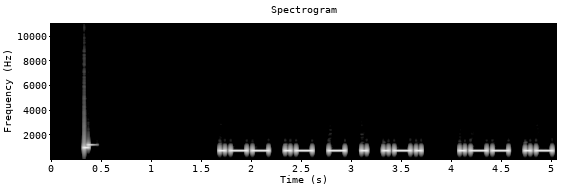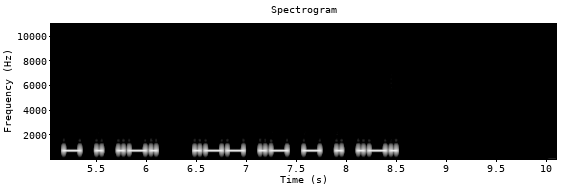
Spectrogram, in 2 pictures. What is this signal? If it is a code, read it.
Morse code, heard as a keyed tone, about 22 wpm, 700 Hz. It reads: WATER WATER WATER
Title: Top 100 Words Repeated 22wpm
